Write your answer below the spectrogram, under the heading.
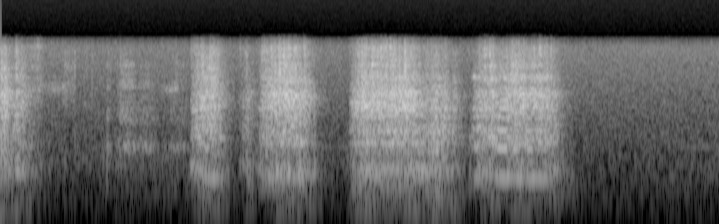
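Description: Wooden stool legs scraping and juddering across a tile floor as a baby pushes and pulls the stool. There are about five short, grinding scrapes, a longer one about three and a half seconds in, then it stops.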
